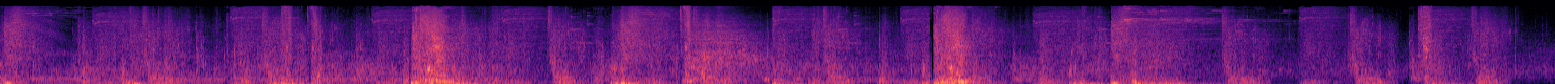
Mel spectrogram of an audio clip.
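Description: Game spells burst and crackle in a busy fight.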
